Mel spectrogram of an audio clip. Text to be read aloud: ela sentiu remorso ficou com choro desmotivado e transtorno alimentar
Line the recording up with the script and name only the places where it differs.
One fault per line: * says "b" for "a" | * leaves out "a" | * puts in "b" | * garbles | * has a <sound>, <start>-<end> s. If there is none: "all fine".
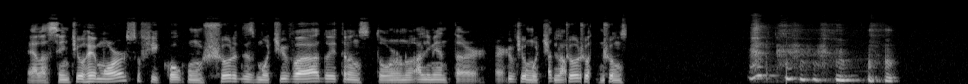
* garbles
* has a laugh, 7.5-9.0 s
